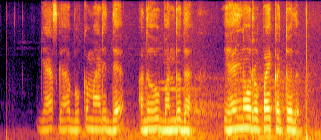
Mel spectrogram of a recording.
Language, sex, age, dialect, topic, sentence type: Kannada, male, 18-24, Northeastern, banking, statement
